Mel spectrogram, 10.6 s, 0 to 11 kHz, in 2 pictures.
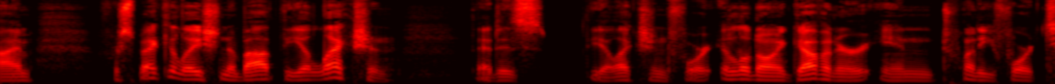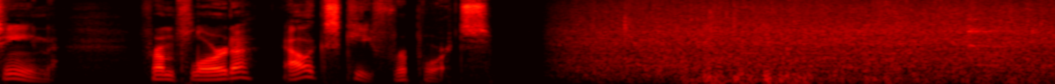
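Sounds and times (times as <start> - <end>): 
speech: 0.0 - 8.8
heavy rain whipping against a hotel near Tampa Florida: 8.0 - 10.5
Tropical Storm Isaac strong wind roaring near Tampa Florida: 8.1 - 10.5.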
